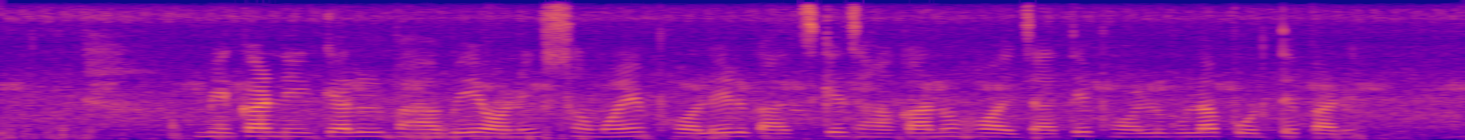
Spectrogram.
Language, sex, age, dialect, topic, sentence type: Bengali, female, 18-24, Western, agriculture, statement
